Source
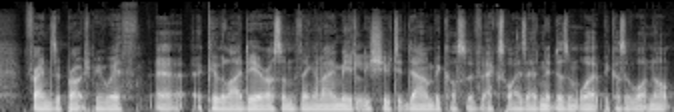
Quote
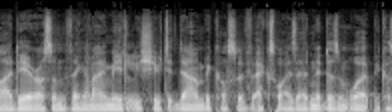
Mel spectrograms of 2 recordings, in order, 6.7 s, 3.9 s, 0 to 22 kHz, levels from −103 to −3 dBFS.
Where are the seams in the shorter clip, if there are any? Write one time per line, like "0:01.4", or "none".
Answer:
none

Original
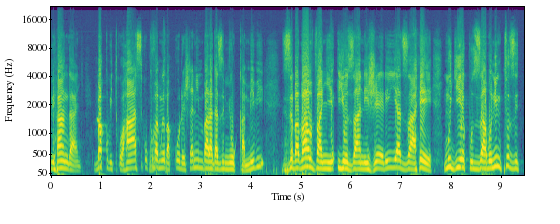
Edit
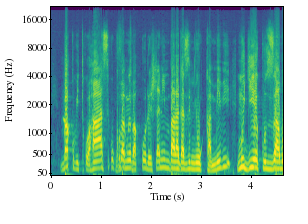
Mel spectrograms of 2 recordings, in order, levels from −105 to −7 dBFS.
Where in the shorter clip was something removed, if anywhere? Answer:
0:03.6

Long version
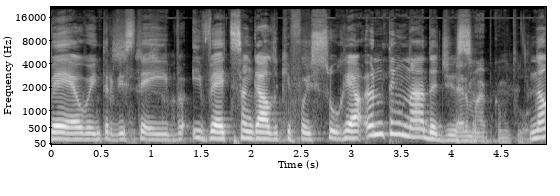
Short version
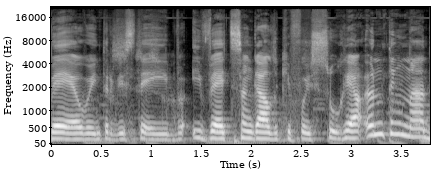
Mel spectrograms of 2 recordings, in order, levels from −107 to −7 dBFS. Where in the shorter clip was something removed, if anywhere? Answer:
none

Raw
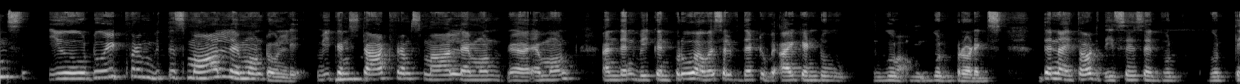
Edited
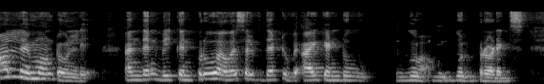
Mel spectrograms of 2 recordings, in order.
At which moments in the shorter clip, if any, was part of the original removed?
0:01.0

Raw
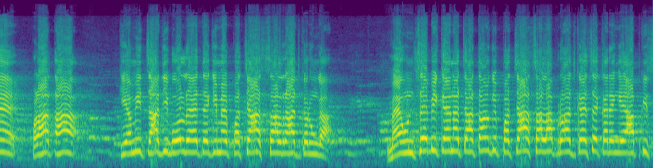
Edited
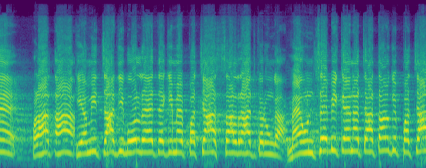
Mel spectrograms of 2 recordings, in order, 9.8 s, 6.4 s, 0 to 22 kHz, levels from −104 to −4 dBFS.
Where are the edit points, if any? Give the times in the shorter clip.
0:01.1
0:04.3

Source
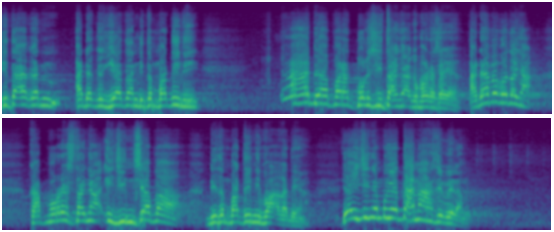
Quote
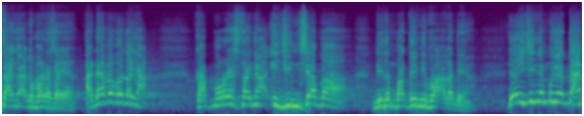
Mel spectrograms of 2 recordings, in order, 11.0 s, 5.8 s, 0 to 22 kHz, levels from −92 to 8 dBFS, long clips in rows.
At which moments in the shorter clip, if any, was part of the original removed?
none

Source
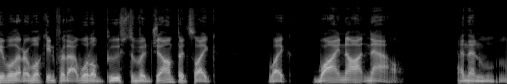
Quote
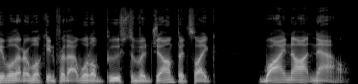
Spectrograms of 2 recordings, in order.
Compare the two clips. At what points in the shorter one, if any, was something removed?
0:02.5

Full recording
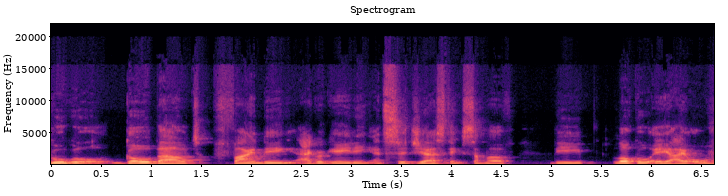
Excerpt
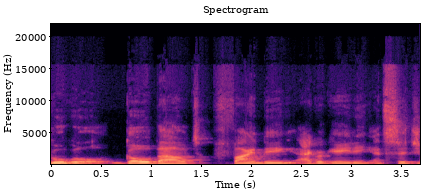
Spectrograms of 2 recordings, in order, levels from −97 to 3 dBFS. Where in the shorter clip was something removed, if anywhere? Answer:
none

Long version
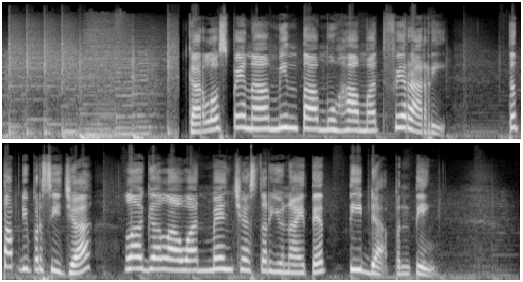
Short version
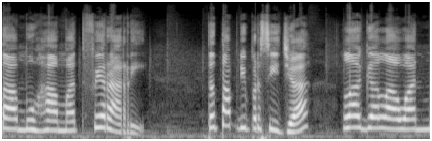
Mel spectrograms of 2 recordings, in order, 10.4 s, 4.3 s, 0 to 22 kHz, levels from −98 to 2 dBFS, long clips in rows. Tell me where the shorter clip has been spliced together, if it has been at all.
none

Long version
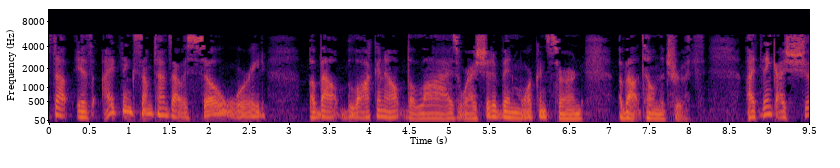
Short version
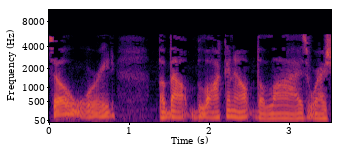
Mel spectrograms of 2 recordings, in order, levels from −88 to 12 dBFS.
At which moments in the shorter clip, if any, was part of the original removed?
none

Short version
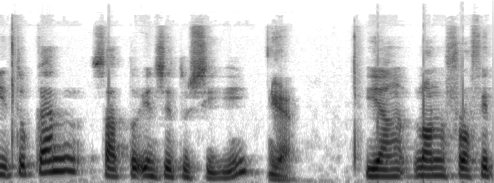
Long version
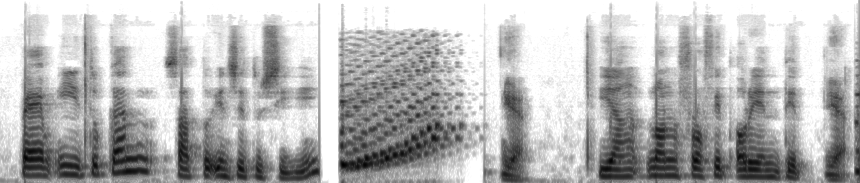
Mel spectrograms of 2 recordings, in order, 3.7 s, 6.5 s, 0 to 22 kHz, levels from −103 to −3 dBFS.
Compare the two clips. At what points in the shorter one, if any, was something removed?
0:01.9

